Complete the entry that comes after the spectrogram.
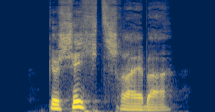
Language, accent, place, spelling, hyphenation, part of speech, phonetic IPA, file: German, Germany, Berlin, Geschichtsschreiber, Ge‧schichts‧schrei‧ber, noun, [ɡəˈʃɪçt͡sʃʀaɪ̯bɐ], De-Geschichtsschreiber.ogg
- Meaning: chronicler, historiographer, historian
